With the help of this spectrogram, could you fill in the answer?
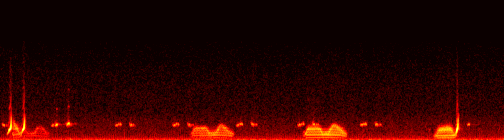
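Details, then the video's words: Quail lure sound for hunting: three drawn-out harsh buzzy rasps, each about half a second, separated by soft high double pips and a few sharp clicks. "Quail bird sound for hunting | Btair voice"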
